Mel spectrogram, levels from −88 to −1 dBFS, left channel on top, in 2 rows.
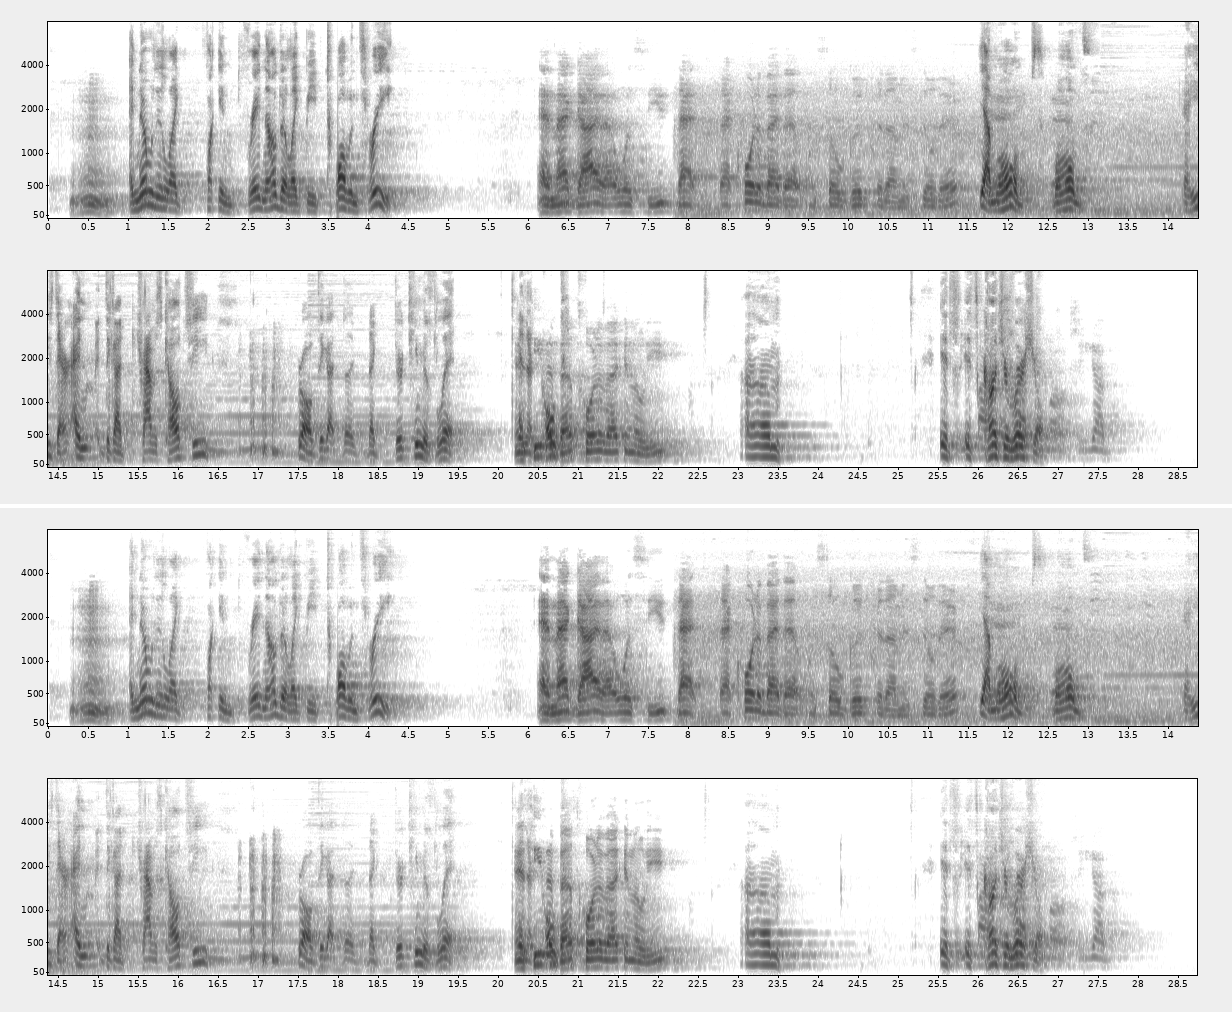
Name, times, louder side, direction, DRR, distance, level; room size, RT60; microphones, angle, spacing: voice 1, 0.3-0.8 6.1-8.1 8.4-11.4 16.9-17.3 20.2-22.1, right 2 dB, 40° right, 9 dB, 1.2 m, -31 dB
voice 2, 1.0-1.7 2.0-4.3 11.6-12.2 12.5-12.9 14.2-16.4 17.5-19.4 20.3-20.7 23.1-23.5 25.5-26.8, left 4 dB, 80° left, 15 dB, 0.7 m, -28 dB
sound 1, 7.8-14.8, right 1 dB, 75° right, 5.4 m, -48 dB
voice 3, 11.5-12.8 16.2-17.2 25.8-27.7, equal, 10° left, 7 dB, 1.1 m, -42 dB
sound 2, 13.1-19.4, equal, 50° left, 4.7 m, -52 dB
29.5 x 20.0 x 7.9 m, 1.4 s
head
